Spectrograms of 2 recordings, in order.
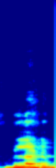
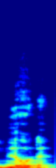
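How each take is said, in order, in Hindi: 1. स्वर छोटी 'uh' ध्वनि है। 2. स्वर लंबी 'oo' ध्वनि है। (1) "इनका उच्चारण हो जाता है अ से" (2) "हम लोग इसे ब्लूड बिल्कुल नहीं बोलेंगे"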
